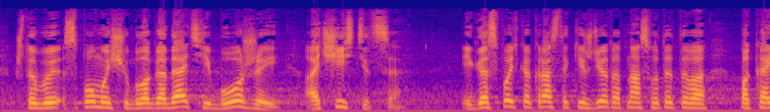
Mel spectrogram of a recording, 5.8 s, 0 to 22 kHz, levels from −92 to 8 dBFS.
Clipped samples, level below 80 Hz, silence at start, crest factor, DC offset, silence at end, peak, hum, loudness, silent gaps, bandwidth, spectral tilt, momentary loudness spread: under 0.1%; -44 dBFS; 0.1 s; 14 dB; under 0.1%; 0 s; 0 dBFS; none; -14 LUFS; none; 16 kHz; -3 dB/octave; 7 LU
